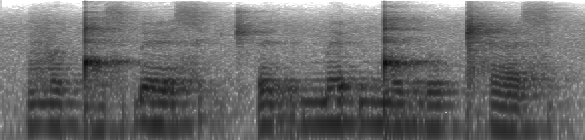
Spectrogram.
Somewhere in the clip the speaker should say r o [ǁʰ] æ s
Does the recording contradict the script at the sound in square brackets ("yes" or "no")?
no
